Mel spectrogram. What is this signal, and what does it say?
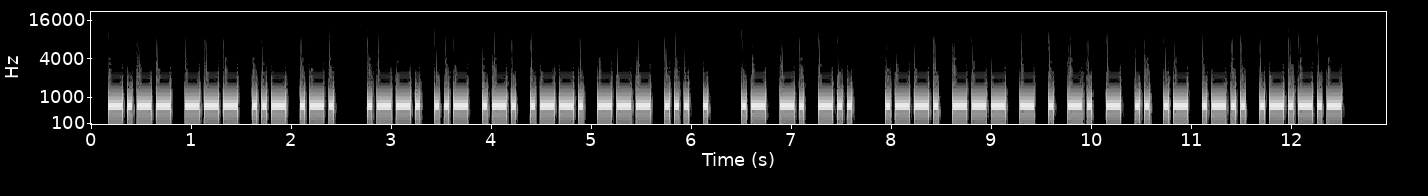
Morse code, heard as a keyed tone, about 25 wpm, 700 Hz. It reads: YOUR PURPOSE AND POTENTIAL.
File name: practice / 25wpm / Sentences with 9-Word Phrases - 25wpm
